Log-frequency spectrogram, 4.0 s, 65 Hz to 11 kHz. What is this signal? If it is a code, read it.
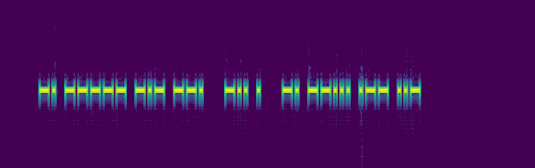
Morse code, heard as a keyed tone, about 47 wpm, 700 Hz. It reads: N0KG DE N7WU
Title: USA Callsign DE Callsign - 4 Characters - 50wpm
